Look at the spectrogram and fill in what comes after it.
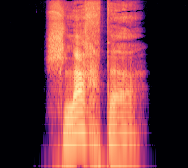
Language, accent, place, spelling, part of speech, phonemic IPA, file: German, Germany, Berlin, Schlachter, noun, /ˈʃlaχtɐ/, De-Schlachter.ogg
- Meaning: 1. butcher (male or of unspecified gender) 2. someone who works in a slaughterhouse (male or of unspecified gender)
